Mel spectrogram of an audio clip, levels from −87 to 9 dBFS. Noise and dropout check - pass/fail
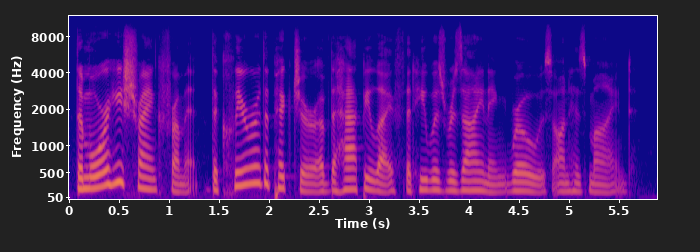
pass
